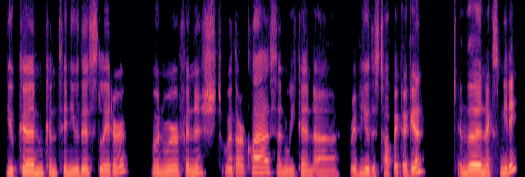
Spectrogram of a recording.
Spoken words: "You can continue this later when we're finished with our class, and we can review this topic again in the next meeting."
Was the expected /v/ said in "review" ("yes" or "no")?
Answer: yes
